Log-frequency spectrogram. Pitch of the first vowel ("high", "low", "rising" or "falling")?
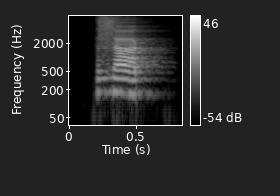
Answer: low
